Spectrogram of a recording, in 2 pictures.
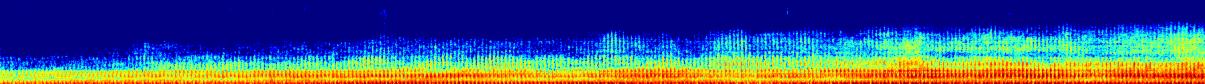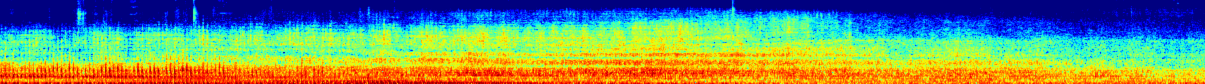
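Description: A steady engine drone that slowly grows louder, peaks around the middle, then gradually fades.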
